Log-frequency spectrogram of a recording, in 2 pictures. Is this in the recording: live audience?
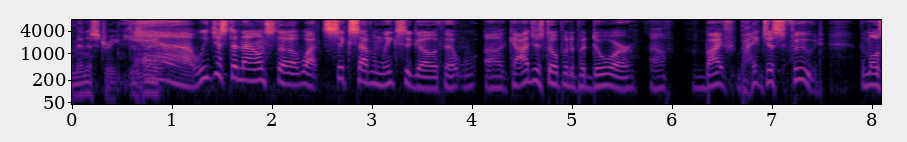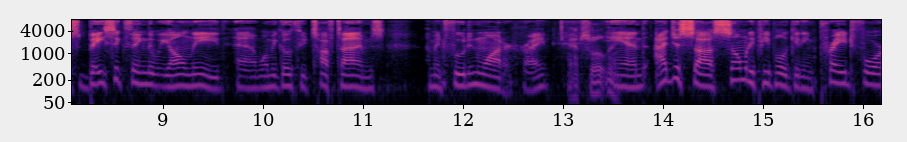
no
